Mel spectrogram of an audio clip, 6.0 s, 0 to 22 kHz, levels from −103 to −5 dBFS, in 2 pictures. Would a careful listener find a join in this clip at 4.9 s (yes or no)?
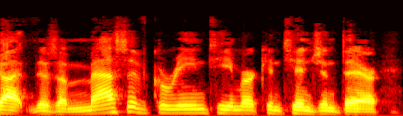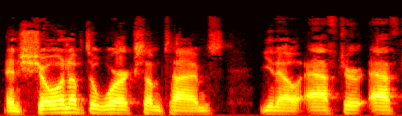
no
